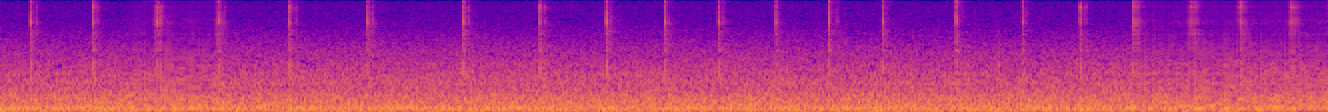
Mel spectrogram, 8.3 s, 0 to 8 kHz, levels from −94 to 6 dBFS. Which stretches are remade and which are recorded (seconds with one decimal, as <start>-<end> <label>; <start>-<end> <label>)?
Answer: 0.0-0.8 recorded; 0.8-1.4 remade; 1.4-7.1 recorded; 7.1-8.3 remade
